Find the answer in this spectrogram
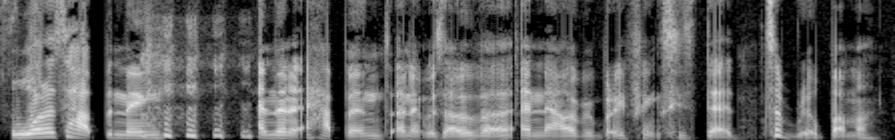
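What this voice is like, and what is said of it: Well-done put-on accent. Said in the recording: “Talking in that accent. ... That's one of my favorite accents that you do. You're really good at it.”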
